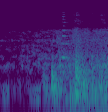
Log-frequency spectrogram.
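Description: Near silence, then about a second in a faint rustle with a couple of small clicks begins: a man shifting and walking, his clothing brushing against a clip-on microphone.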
